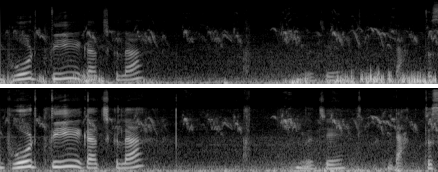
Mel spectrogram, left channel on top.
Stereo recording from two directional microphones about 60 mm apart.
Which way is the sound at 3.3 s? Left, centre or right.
Right.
